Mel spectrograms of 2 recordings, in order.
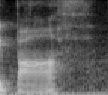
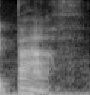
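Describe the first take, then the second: First: BATH with a long, drawn-out AH; long southern A in BATH; southern British bath. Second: BATH with a short A, as in cat; short, plain A in BATH; northern English bath. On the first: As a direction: say BATH as "bahth". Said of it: "I don't say bath". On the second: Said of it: "I say bath". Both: Shown as a demonstration.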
